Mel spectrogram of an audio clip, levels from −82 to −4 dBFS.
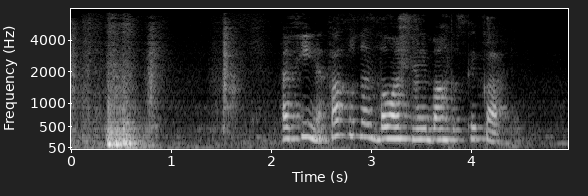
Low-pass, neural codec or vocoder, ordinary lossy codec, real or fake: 7.2 kHz; autoencoder, 48 kHz, 32 numbers a frame, DAC-VAE, trained on Japanese speech; Opus, 32 kbps; fake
